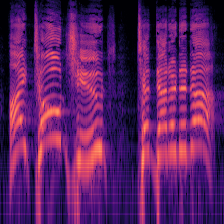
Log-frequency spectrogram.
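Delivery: play-acted slow scolding tone. Retelling coming home during the day, imitating Diane raising her voice. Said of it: "She raised her voice in that tone".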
